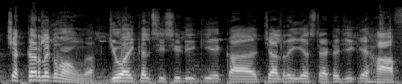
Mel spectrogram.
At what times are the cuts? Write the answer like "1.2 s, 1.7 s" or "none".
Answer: 1.0 s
